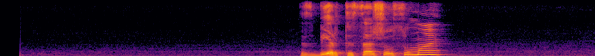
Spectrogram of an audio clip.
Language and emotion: Russian, angry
